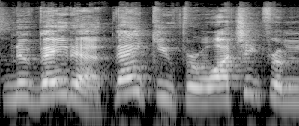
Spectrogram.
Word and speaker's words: Nevada: nevada high school yes that's pronounced nevada thank you for watching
